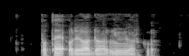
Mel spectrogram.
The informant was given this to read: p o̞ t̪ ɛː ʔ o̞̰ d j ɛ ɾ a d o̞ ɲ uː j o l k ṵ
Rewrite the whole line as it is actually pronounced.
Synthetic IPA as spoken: p o̞ t̪ ɛː ʔ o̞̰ d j ɛ l a d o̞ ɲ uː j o ɾ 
